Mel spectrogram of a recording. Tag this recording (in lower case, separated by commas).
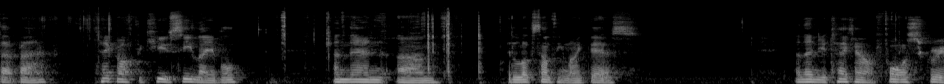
speech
